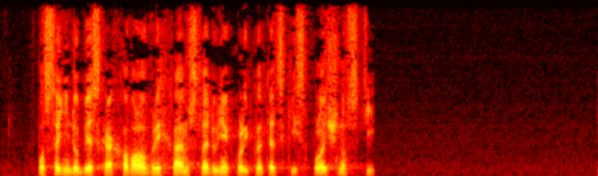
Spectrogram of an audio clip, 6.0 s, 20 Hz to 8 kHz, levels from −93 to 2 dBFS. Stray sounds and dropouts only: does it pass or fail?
pass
